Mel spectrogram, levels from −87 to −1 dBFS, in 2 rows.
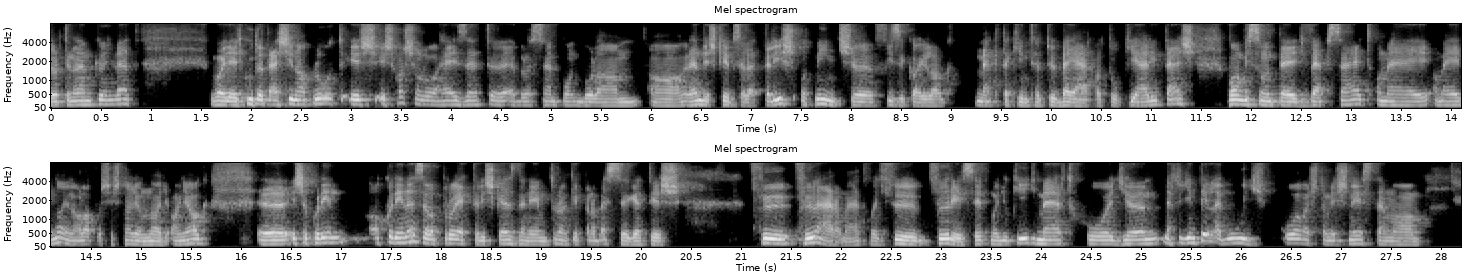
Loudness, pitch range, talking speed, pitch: -21 LUFS, 120-155 Hz, 145 wpm, 130 Hz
